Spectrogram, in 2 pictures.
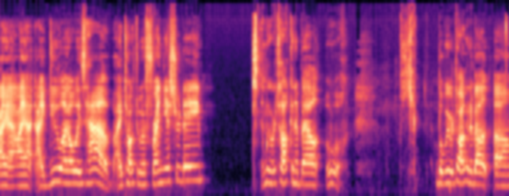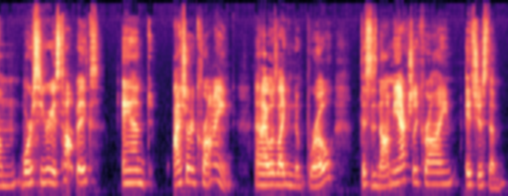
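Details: Self-reported stuttering (speech impediment) in a female speaker, worse when nervous or over-emotional, with lifelong communication difficulty.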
